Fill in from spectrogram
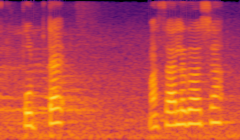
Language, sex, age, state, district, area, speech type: Malayalam, female, 45-60, Kerala, Kottayam, urban, spontaneous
